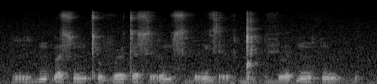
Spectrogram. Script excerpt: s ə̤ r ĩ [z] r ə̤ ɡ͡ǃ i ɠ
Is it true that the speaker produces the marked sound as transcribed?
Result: yes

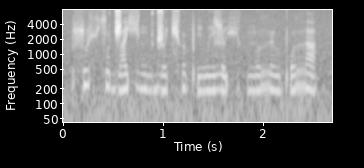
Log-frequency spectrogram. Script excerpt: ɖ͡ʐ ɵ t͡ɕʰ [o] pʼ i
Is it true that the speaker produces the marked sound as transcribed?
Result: no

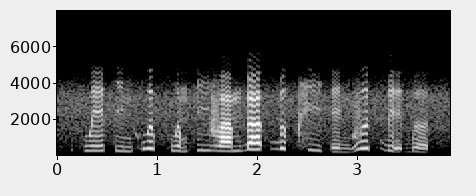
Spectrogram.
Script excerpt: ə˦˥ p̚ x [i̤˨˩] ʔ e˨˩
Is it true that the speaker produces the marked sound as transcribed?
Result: no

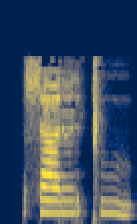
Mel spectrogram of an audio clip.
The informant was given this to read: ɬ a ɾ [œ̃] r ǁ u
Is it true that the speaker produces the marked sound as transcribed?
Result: yes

